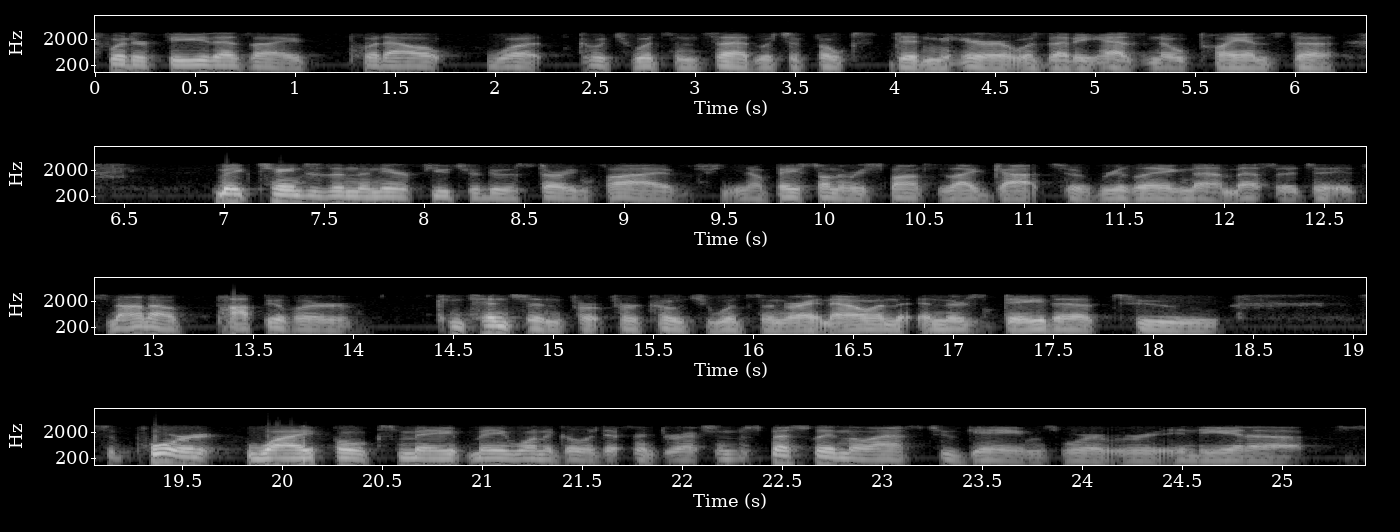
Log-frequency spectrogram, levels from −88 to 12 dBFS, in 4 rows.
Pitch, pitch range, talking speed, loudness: 95 Hz, 85-105 Hz, 190 wpm, -24 LUFS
